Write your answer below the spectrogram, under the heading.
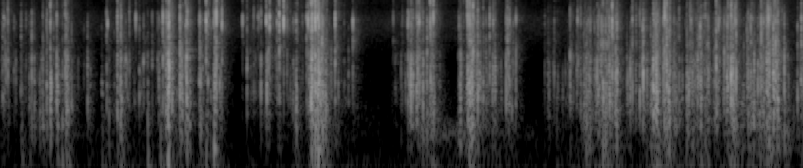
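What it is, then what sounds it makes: Plastic bag crinkling. A thin, empty, flexible clear plastic packaging bag is held in both hands and crinkled and rubbed with fingertips and long nails. It makes dense, bright crackling and crunching bursts with almost no low end, broken by brief quiet pauses.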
